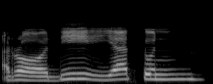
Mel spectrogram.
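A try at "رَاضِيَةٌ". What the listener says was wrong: Rohnya panjang. Radiyatun. Radiyatun. Radiyatun.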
